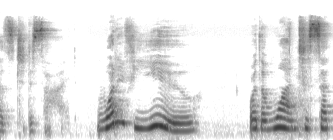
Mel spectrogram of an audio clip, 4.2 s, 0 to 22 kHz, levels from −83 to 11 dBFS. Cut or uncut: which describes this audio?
cut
